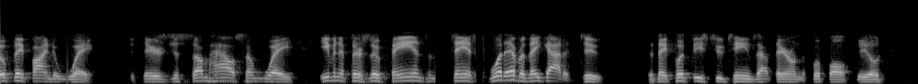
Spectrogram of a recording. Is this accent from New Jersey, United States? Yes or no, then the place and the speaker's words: no; Myrtle Beach, South Carolina, United States; I grew up in Myrtle Beach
